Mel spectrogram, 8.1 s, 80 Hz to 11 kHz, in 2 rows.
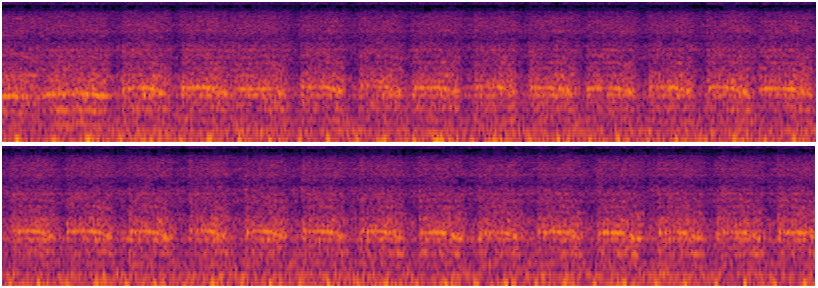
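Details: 2007 Mazda RX-8 that suddenly stopped starting, with fuel supply and pressure confirmed: the starter spins the engine at about 3.5 pulses a second but it never fires. Ignition check is next; compression is still untested.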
